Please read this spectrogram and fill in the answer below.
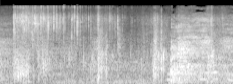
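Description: Footsteps on a gravel path at a brisk walk, a few separate steps with a noisy scuffle near the end.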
